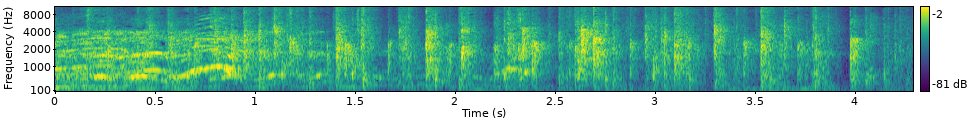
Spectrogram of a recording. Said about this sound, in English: Couple of claps, everyone else is like, but what if you just did some burpees?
